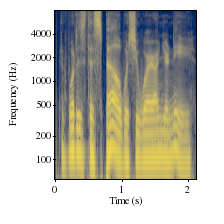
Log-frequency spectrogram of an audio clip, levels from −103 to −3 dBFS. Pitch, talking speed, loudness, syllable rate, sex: 110 Hz, 310 wpm, -17 LUFS, 5.6 syllables/s, male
